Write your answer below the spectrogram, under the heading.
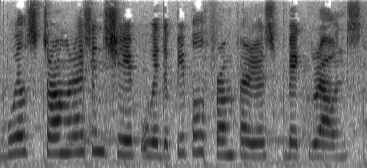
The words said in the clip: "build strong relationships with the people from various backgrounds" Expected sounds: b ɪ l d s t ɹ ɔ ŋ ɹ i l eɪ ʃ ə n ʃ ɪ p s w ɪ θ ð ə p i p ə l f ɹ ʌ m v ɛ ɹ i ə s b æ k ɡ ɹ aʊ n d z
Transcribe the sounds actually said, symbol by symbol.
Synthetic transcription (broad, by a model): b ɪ l s t ɹ ɔ ŋ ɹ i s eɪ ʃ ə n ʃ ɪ p w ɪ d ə p i p ə l f ɹ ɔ m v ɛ ɹ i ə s b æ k ɡ ɹ aʊ n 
